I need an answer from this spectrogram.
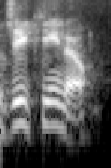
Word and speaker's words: Giacchino: Michael G. Kino. That is correct. Okay. People are starting The to correct pronunciation.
